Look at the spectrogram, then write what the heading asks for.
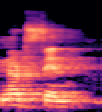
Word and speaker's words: Knudsen: You can sometimes people take K silent, but it's actually Knudsen gas.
